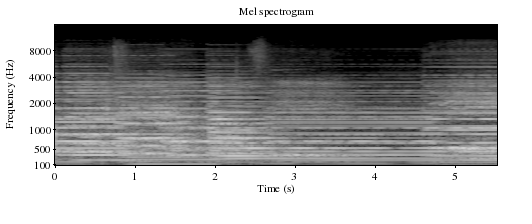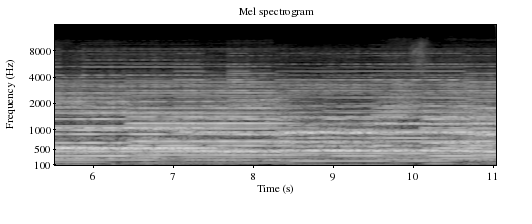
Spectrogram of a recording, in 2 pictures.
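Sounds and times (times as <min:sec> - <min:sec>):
church organ playing hymn: 0:00.0 - 0:11.0
voices singing: 0:00.0 - 0:11.0.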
